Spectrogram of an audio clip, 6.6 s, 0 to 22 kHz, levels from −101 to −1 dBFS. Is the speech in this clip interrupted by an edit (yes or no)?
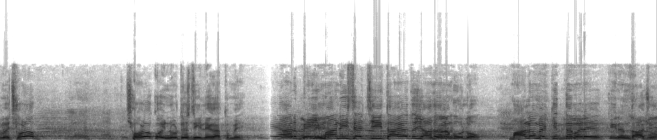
yes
